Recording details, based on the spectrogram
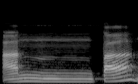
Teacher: Innaka nun tasdid dibaca gunah atau mendengung, ditahan 2 harokat. Anta nun sukun bertemu dengan huruf ta, bacaan ikhfa dibaca samar-samar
